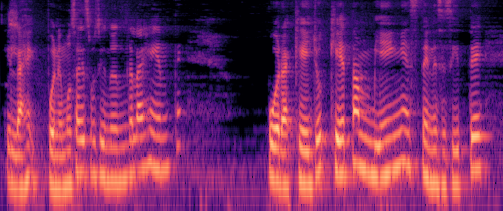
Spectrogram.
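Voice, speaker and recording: A woman's voice: medium pitch, moderate pace, warm tone. A woman, hosting a podcast in a conversational way. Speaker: podcast host.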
